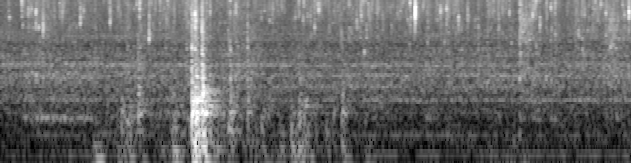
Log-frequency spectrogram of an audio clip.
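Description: Tap water running and splashing over potatoes as they are rubbed clean by hand in a plastic colander in a steel sink, with a few soft splashes and knocks, the loudest about two seconds in, then only a faint trickle.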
